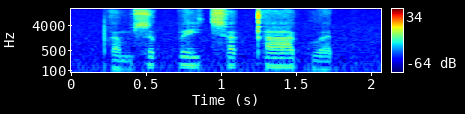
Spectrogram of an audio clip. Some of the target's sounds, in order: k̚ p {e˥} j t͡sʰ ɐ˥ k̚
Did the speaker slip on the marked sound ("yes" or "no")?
no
